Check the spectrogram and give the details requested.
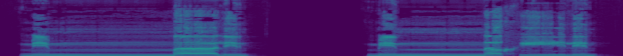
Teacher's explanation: نون اور تنوین کو اگلے حرف میں ملا کر ایک ساتھ مشدد پڑھ کر غنہ کریں، اور یہ کیفیت اس وقت ہوگی جب نون ساکن و تنوین کے بعد حروف یومن کے 4 حروف یا، واو، میم اور نون میں سے کوئی حرف آئے۔ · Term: ادغام تام مع الغنہ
